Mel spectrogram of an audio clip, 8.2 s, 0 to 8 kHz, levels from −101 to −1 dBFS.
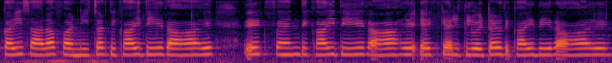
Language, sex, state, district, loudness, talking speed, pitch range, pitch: Hindi, female, Bihar, Darbhanga, -36 LUFS, 140 wpm, 280-295 Hz, 285 Hz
